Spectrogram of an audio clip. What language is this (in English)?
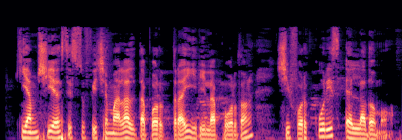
Esperanto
